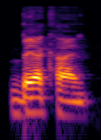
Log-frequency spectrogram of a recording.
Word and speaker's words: Berghain: So the first one, excuse my German pronunciation, so sorry, Berghain and Panorama Bar. How is that? – Yeah, Berghain.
